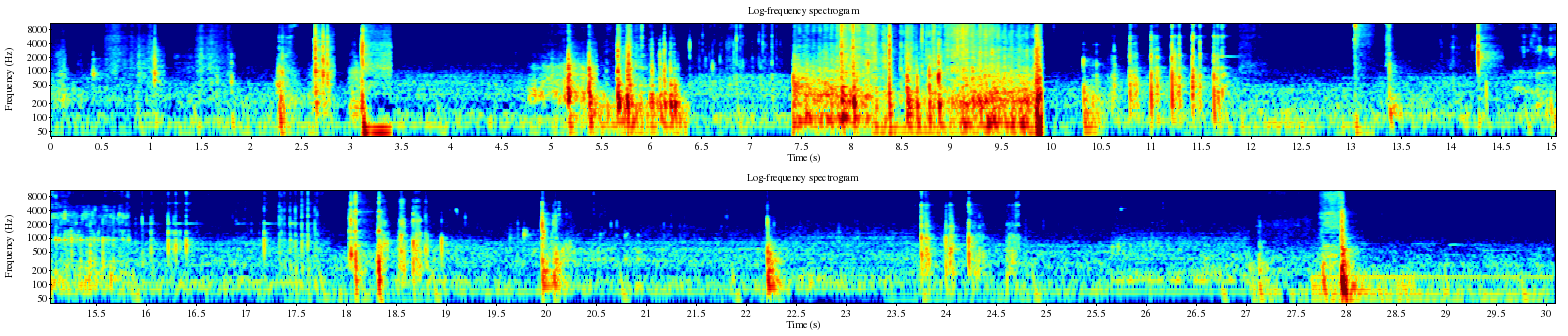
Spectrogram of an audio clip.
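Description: Close-up kitchen handling sounds: plastic food-storage containers and lids clicking and knocking against the counter, a paper towel rustling, and sliced cucumbers dropping into a glass jar. Sharp clicks and knocks come in scattered clusters, with two longer noisy stretches about five and eight seconds in.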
